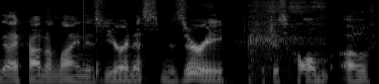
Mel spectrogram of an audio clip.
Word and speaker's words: Uranus: But the deepest one I read into is Uranus. That's right. Uranus, that's proper pronunciation.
